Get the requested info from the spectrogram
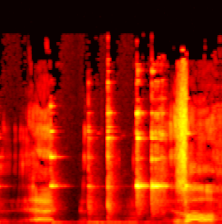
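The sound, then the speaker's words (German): Glass beer bottles clink and rattle as they are pulled from a crate, a few sharp knocks, with a voice murmuring briefly toward the end. “Flasche Bier irgendwie? Ja, aber ich muss mal eben... Ich müsste doch hier unten... Ah ja, hier ist ein Kasten, ja.”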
